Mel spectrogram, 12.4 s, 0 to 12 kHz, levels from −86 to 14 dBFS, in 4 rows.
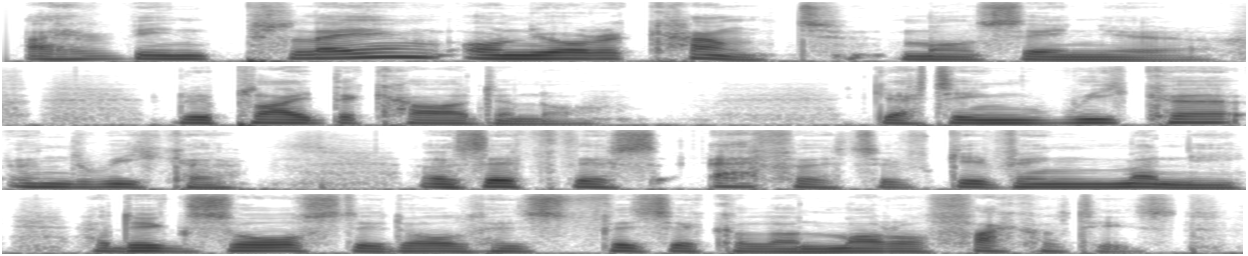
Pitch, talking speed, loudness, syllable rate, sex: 120 Hz, 145 wpm, -20 LUFS, 4.8 syllables/s, male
